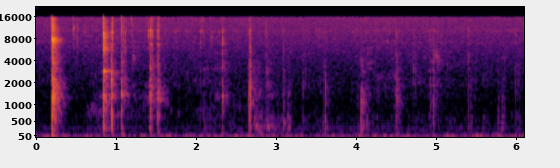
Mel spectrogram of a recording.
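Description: A piece of dense, dry edible clay (the 'Ryzhik' or 'Podsolnukh' variety) is bitten off with a sharp crack just after the start, then crunched and chewed with irregular small clicks.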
